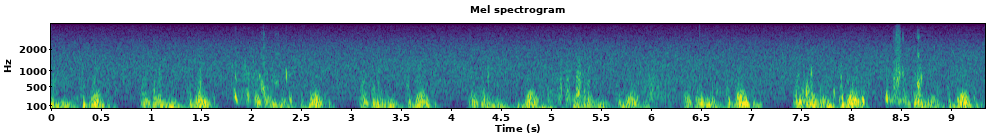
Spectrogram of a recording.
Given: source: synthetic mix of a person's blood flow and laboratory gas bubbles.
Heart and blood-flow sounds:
Doppler ultrasound of blood flow; precordium
1.80-2.29 s: bubbles
2.33-2.48 s: bubbles
8.09-8.21 s: bubbles
8.32-8.56 s: bubbles
8.62-8.75 s: bubbles
From the record:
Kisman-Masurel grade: 222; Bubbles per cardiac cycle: several, 3 to 8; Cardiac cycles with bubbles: 10 to 50%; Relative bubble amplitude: moderate (0.250 to 0.450); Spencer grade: 2 (many but less than half of the cardiac periods contain bubble signals, singularly or in groups); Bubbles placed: only in the low amplitude regions of the cardiac cycle

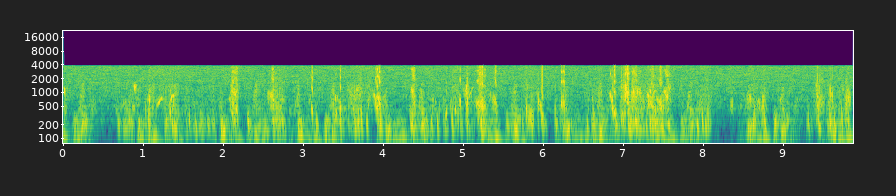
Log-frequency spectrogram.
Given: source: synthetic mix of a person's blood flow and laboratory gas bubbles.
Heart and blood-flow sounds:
Doppler ultrasound of blood flow; precordium
0.00-0.05 s: bubbles
0.64-0.96 s: bubbles
0.99-1.44 s: bubbles
1.51-1.93 s: bubbles
2.06-2.24 s: bubbles
2.48-2.79 s: bubbles
3.06-3.21 s: bubbles
3.38-4.03 s: bubbles
4.30-4.42 s: bubbles
4.56-5.46 s: bubbles
5.71-6.05 s: bubbles
6.12-6.33 s: bubbles
6.52-6.67 s: bubbles
6.79-7.67 s: bubbles
7.90-8.12 s: bubbles
8.32-8.39 s: bubbles
8.54-8.82 s: bubbles
9.28-9.87 s: bubbles
From the record:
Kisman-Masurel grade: 343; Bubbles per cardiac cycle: rolling drumbeat, 9 or more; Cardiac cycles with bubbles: 100%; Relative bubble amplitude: loud (0.450 to 0.775); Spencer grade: 3 (all of the cardiac periods contain showers or single bubble signals, but not dominating or overriding the cardiac motion signals); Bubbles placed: only in the low amplitude regions of the cardiac cycle

